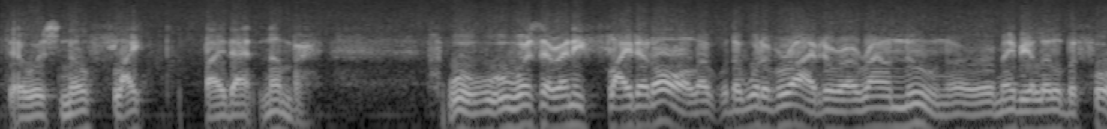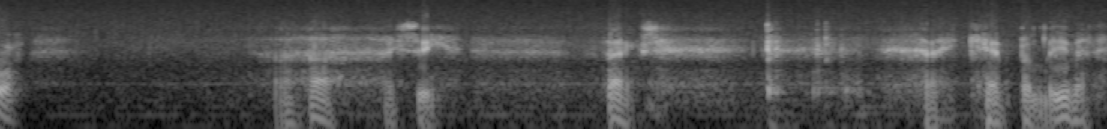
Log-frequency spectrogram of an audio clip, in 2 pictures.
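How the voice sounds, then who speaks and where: A man's voice: on the low side, unhurried, long pauses, a little hiss or hum. A man playing a nervous, evasive American abroad in a radio drama, with an American accent and a hesitant stammer. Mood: anxious. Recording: muffled vintage radio recording.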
